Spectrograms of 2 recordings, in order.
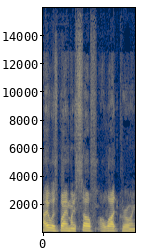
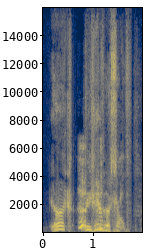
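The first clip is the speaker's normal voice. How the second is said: put-on gritted-teeth angry voice, higher and louder; 4 semitones higher, 5 dB louder than usual. Imitating a mother scolding through gritted teeth, talking through gritted teeth. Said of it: "she'd grit her teeth and talk to me like this".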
